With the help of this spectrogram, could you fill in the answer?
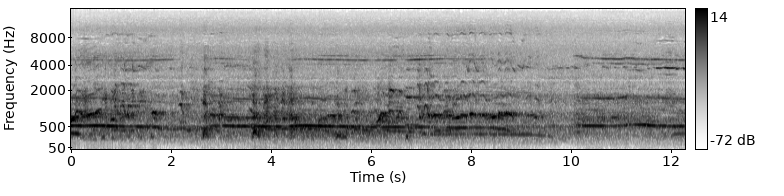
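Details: Several gray wolves at a conservation trust in the UK howl together, their long sustained tones overlapping and sliding in pitch.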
